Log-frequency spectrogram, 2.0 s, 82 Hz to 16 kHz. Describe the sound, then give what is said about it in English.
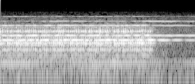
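A telephone bell rings steadily for about a second and a half as a phone call comes in at 9:30, then stops and its metallic tone fades away, with no voices present. “The phone call came at 9:30.”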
